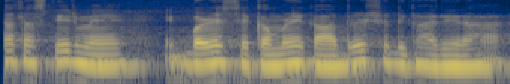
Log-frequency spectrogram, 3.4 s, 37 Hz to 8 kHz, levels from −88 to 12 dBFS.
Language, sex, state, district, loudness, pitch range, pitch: Hindi, male, Jharkhand, Garhwa, -17 LUFS, 125-145 Hz, 130 Hz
